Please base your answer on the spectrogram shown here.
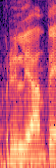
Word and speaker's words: Brillante: Ya kan Brillante bacanya? Ya, Brillante MBG.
